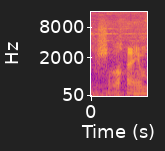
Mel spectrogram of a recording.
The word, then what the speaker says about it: Schleim: Yeah, I like how it's got the CH in it, so you gotta say it like Schleim.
